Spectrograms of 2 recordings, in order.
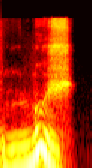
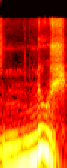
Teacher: in front of a labial vowel, there's a tendency for an M, the labial, to become an N in some dialects. So the pronoun for the second person, the personal pronoun for the second person plural, for example, is muj in southern Avar, but it's nuj with an N in northern Avar.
